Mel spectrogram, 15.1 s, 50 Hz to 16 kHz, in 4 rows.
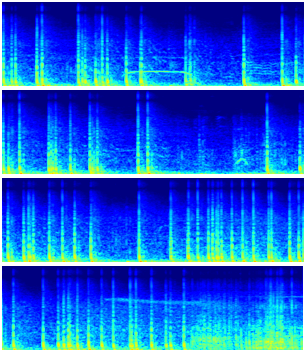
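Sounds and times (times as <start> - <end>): fireworks cracking and banging: 0.0 - 15.0
thin whistling tone: 12.4 - 15.0.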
